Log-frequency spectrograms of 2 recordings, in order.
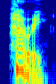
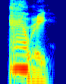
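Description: First: It is said in a neutral accent. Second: It is said in an East London accent.

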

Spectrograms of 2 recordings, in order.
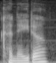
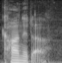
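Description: First: The name is said with an English spelling-based pronunciation. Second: The name is said with a Japanese pronunciation. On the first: The speaker calls it wrong. "people would pronounce it how it looks" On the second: The speaker calls it right. "the Japanese pronunciation is supposed to be"

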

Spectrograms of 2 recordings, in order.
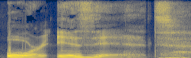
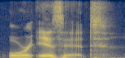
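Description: First: The question is said in a creepy, suspenseful way. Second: The question is said plainly, with little suspense. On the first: "that sounded creepy" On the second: "That needs to sound a bit more questionable"

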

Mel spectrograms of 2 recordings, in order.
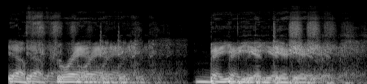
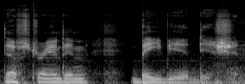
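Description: First: It is said in a put-on announcer voice. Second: It is said in his normal speaking voice.

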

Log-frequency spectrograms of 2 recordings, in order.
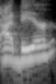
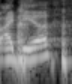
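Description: First: The word ends with an added r sound. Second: The word ends without any r sound. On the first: This is how the imitated person says it. "he'd say like idea" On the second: This is the usual way to say it. "instead of idea"

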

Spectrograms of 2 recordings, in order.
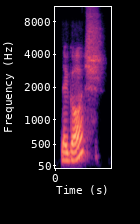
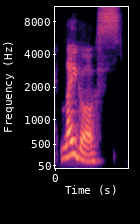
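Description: First: The S sounds the Portuguese way. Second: The S sounds the Spanish way. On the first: "So like the S is different" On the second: "Like I would say it Lagos"

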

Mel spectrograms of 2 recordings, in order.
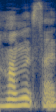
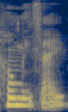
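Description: First: The first syllable is a short 'hom'. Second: The first syllable sounds like 'homie'. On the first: It means the ordinary crime of killing someone. "Instead of homicide" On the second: It means killing your homie, your best friend. "it's homicide because they're your homies"

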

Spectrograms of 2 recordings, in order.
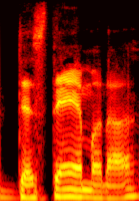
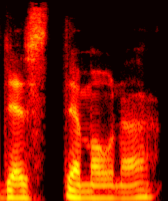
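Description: First: The name has its Italian opera pronunciation. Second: The name has its common English pronunciation.

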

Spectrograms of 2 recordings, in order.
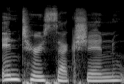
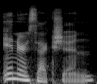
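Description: First: The t sound is clearly pronounced. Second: The t sound is dropped. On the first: "instead of saying intersection" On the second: "Californians don't pronounce their T's"

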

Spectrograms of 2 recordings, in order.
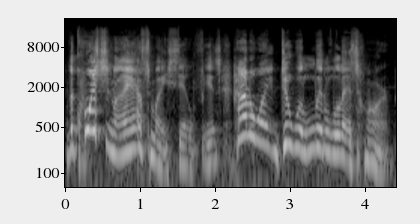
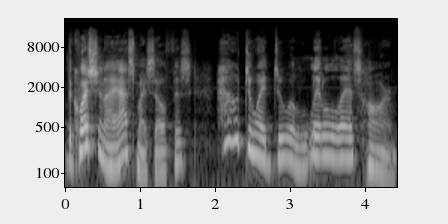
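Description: First: It is said in a put-on mocking voice. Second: It is said in his normal voice.

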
